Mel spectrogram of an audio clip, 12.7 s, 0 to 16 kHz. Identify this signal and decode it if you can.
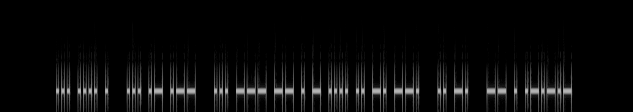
Morse code, heard as a keyed tone, about 22 wpm, 700 Hz. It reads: SHE SAW SOMETHING IN ME.
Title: Sentences from Top 600 Words 22wpm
